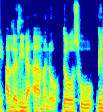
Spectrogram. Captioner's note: speaking Arabic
